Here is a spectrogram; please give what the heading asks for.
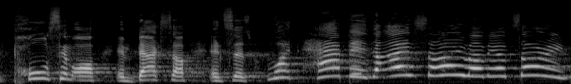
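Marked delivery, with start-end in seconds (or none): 2.7-3.7 high, drawn-out cry of alarm; alarmed mother. Acted. Mother finds the smashed crystal. 3.7-5.7 put-on high, wailing child voice; panicked little boy. Little boy apologizing to mother.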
